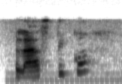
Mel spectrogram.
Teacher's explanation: Plástico tiene el acento en plas, ¿verdad? Esa sílaba está en la posición antepenúltima o en la tercera de derecha a izquierda.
